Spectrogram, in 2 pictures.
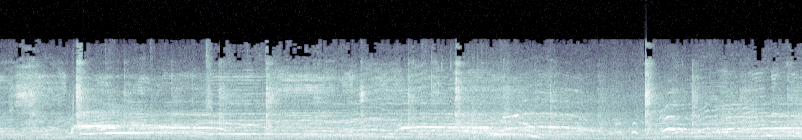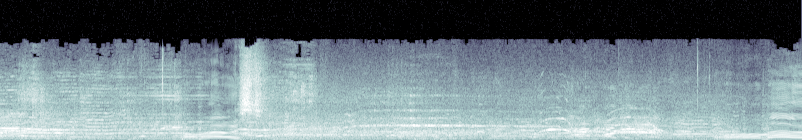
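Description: Riders screaming and shouting on a giant swinging pendulum ride: many high, wavering cries over the noise of a crowd.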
